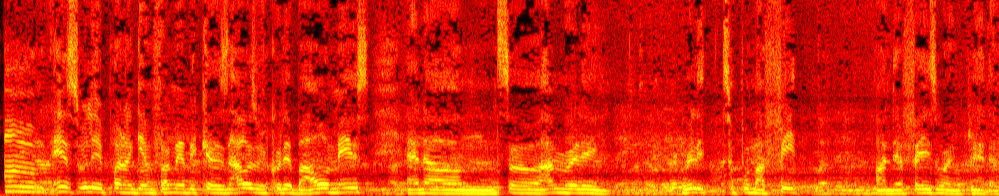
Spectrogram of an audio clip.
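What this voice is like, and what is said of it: Nigerian-accented English, somewhat hard to understand. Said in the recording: “he has an accent, so it's going to be a little bit difficult to hear. I think he's from Nigeria ... So he's got an accent”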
